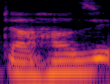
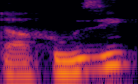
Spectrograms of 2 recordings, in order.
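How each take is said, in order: First: The name ends rhyming with 'lousy'. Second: The name ends not rhyming with 'lousy'. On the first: This is how the university and its namesake say it. "It rhymes the lousy university" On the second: This is how the rest of the clan says it. "and not Dalhousie"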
